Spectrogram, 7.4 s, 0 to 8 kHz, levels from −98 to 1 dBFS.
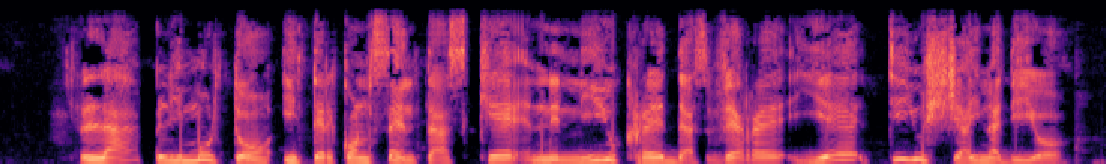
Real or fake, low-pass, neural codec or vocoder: real; 7.2 kHz; none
